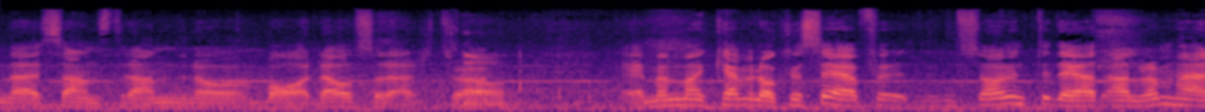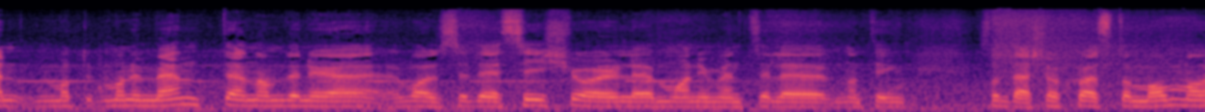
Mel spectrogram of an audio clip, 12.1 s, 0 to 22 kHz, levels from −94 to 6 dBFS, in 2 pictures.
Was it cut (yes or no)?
yes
